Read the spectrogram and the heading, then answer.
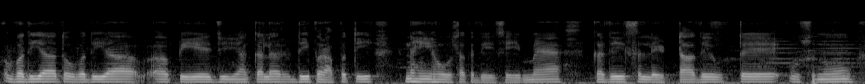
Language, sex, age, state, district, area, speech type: Punjabi, male, 30-45, Punjab, Jalandhar, urban, spontaneous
